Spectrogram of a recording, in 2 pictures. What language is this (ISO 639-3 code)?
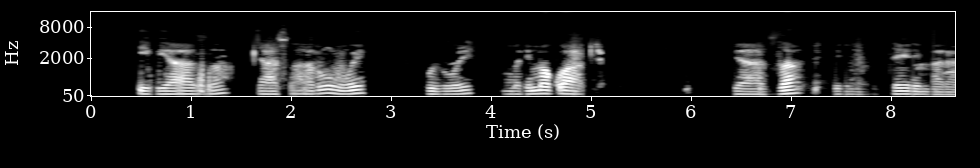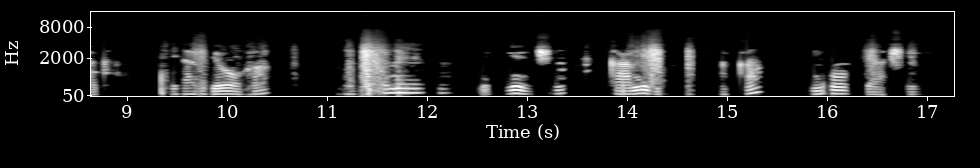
kin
